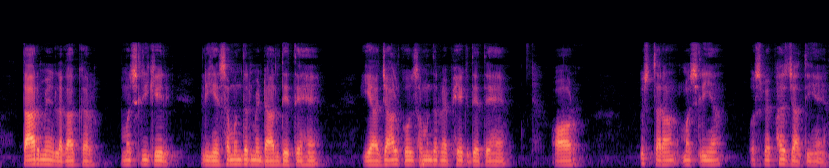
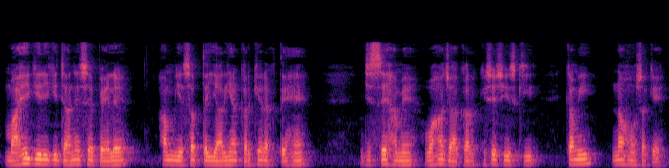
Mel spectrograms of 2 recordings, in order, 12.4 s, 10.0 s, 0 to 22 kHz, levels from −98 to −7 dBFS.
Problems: none marked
